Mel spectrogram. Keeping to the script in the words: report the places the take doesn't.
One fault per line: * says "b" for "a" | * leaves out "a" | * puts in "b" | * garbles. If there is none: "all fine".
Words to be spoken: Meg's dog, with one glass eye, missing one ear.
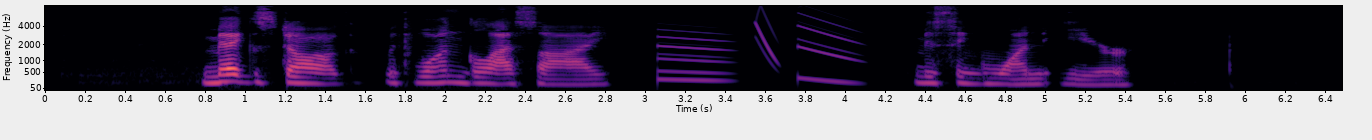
all fine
